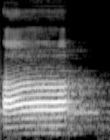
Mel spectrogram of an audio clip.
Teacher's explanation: ایک الف لمبا کر دیں اسے. ایک الف کا مطلب 2 سیکنڈ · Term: مد اصلی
